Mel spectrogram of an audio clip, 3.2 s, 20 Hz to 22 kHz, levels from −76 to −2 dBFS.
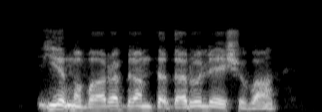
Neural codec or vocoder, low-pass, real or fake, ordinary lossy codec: codec, 16 kHz, 1 kbps, FunCodec, trained on LibriTTS, 50 frames a second; 7.2 kHz; fake; Opus, 64 kbps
